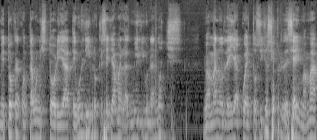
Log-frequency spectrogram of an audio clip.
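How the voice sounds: The clip features a natural reading voice.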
